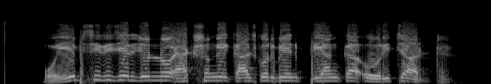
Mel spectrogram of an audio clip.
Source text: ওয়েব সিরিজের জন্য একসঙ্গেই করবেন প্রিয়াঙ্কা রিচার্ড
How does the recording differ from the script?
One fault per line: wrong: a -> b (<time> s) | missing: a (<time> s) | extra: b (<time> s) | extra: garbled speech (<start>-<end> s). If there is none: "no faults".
extra: কাজ (2.4 s)
extra: ও (3.6 s)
